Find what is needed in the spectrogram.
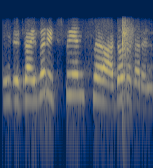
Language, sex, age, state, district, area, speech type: Kannada, female, 18-30, Karnataka, Dharwad, urban, conversation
